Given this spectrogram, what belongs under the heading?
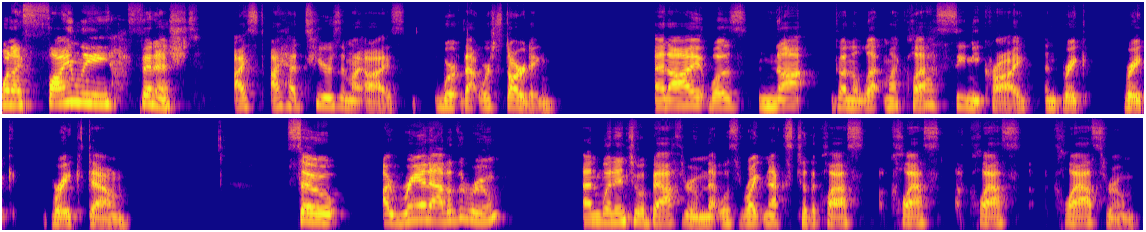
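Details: Adult woman who stutters (stammers), speaking English in an awareness talk, with word and part-word repetitions; stuttering.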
